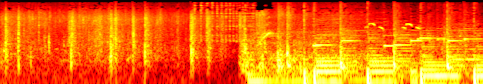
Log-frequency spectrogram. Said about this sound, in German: Wenn auf einer Streuobstwiese mitten im Siebengebirge lautstark Äpfel runterprasseln und die Leute drumherum ziemlich gute Laune haben, obwohl sie gerade körperlich anstrengende Arbeiten machen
